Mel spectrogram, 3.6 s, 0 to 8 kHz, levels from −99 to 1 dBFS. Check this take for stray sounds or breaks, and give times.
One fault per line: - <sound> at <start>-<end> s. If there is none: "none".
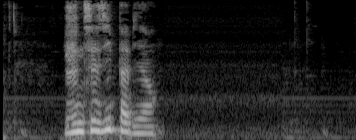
none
